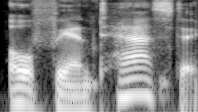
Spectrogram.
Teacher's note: The pitch totally drops. The delivery slows way down. The voice gets flat, maybe a little raspy or heavy.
